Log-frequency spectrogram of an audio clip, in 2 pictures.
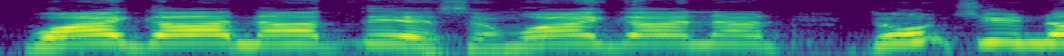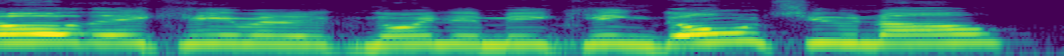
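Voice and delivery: mock disgruntled outburst; mad at God. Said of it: "He could have got mad at God".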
